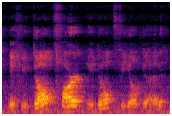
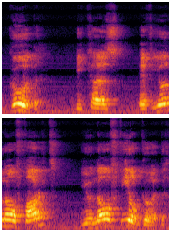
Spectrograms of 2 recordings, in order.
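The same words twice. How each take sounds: First: Said in the usual way. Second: Put-on loud Slavic-accented grandpa in broken English; booming Slavic accent. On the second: Grandpa approving of the boy's nod, booming Slavic accent. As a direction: pronounce it loudly with a thick Slavic accent. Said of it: "thick Slavic accent, that booming voice".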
